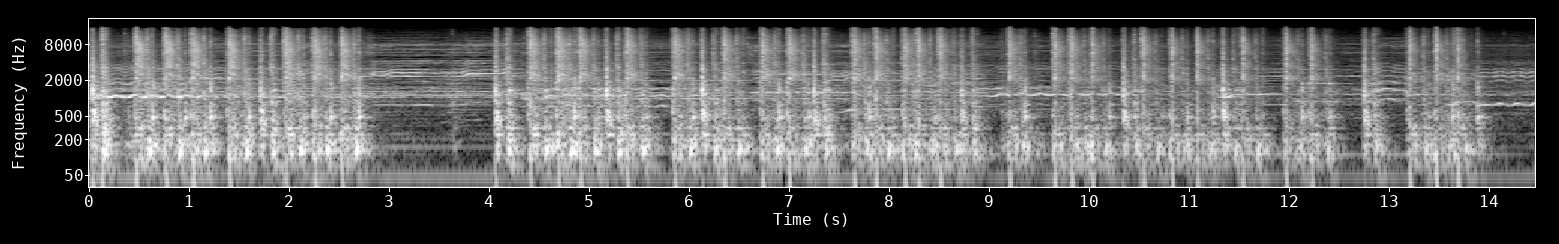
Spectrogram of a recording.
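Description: Manual typewriter typing in quick runs of keystrokes, the type bars clacking against the platen, broken by a few short pauses. Music plays underneath.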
